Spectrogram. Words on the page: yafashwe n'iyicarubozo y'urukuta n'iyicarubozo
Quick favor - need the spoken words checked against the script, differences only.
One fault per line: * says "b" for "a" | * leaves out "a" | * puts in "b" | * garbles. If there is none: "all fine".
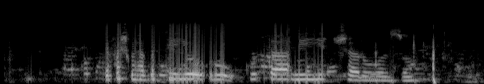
* says "hagati" for "n'iyicarubozo"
